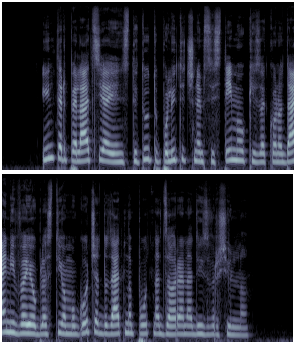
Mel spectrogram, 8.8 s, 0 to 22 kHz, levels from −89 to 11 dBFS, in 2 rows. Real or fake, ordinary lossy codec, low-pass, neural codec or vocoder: real; none; 19.8 kHz; none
